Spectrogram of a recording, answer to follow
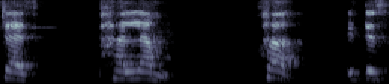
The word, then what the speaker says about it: फलम्: And this is pronounced as phalam. Pha. It is not pha. In Sanskritam, we don't say phal, phalam. It is phalam, pha, not pha.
